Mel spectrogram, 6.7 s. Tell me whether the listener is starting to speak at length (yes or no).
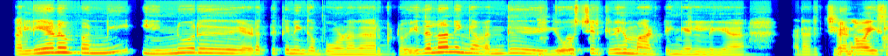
no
